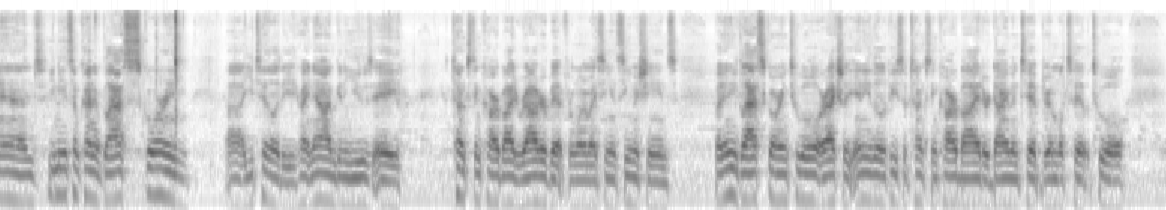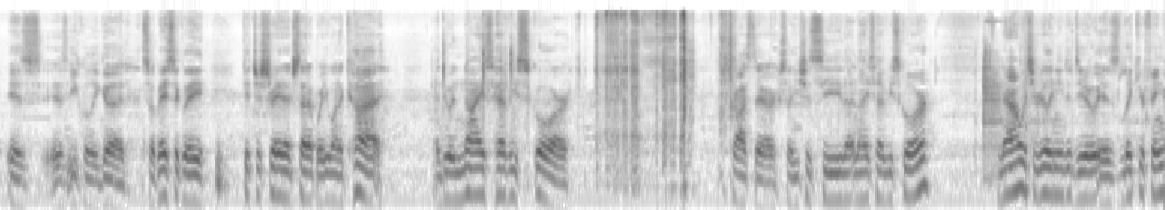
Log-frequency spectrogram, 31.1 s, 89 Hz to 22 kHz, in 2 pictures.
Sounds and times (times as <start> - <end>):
Speech: 0.0 - 23.6, 24.8 - 28.0, 28.9 - 31.0.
